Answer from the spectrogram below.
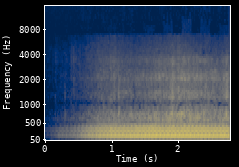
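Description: A car engine fades in over the first second and settles into a loud, steady drone as Siegel's car drives towards the George Washington toll bridge across the Hudson River, nearing the toll gate. No one speaks.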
